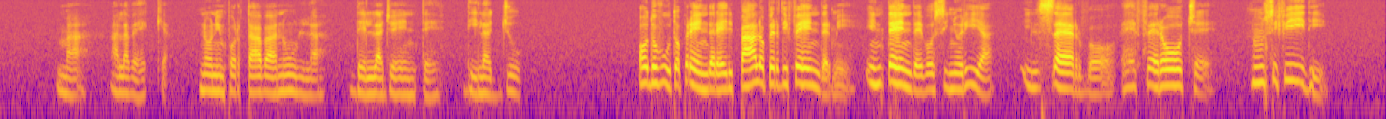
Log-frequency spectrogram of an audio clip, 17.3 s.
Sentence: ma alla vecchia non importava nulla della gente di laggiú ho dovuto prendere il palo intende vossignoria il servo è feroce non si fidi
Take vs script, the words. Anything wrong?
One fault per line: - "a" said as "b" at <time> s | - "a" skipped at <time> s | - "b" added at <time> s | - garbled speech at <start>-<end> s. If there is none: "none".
- "per difendermi" added at 9.6 s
